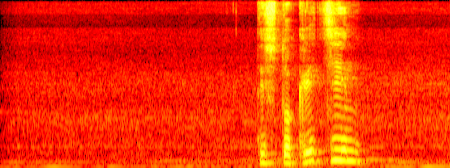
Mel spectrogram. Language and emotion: Russian, angry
